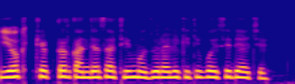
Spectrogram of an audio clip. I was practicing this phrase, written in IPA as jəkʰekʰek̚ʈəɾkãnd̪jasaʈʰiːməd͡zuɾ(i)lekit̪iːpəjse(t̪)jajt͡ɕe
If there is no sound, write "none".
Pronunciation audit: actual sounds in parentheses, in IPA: a, d̪

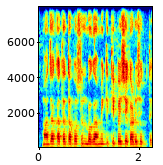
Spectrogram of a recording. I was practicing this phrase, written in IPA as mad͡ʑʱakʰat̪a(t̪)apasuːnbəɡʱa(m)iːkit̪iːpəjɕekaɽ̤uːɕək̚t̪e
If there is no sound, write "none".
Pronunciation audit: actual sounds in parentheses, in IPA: t̪, m

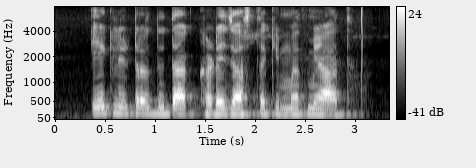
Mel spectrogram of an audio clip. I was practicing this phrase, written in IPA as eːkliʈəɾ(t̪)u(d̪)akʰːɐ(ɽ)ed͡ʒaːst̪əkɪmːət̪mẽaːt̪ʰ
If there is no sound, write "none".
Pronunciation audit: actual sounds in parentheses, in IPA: d̪, d̪, ɽ

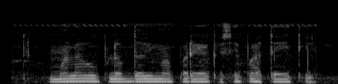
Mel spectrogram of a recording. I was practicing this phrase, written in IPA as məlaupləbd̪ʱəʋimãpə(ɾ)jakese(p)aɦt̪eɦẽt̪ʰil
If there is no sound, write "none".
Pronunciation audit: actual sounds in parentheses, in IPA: ɾ, p

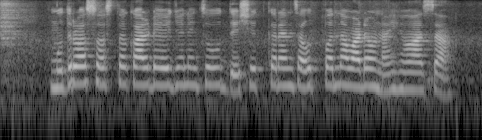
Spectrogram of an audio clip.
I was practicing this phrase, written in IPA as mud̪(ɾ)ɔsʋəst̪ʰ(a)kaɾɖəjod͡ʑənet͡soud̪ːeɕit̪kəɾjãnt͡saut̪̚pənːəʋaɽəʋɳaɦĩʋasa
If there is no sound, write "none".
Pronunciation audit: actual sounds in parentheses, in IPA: ɾ, ə

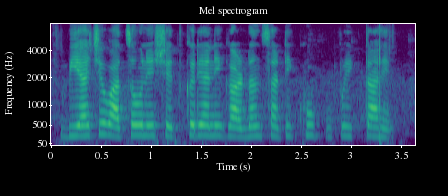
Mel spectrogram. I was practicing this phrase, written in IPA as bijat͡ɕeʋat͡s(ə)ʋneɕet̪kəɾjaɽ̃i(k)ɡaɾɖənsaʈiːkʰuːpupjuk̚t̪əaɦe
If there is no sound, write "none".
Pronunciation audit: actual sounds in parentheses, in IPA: ə, none

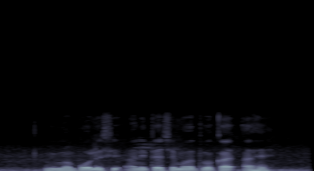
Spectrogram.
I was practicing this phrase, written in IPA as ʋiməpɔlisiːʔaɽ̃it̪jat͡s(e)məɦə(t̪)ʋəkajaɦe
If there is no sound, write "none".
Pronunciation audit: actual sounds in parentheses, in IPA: e, t̪

